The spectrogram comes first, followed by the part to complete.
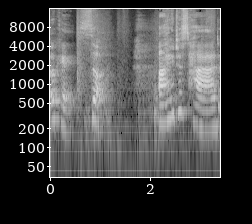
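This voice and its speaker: With noticeable background noise around her, a woman speaks with lively intonation. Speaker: public health graduate student. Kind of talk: casual talk to camera.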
